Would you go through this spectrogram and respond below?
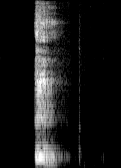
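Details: An adult male preacher, who says he has a cold and cough, gives a single harsh throat clear during a sermon, one guttural burst fading over about half a second; throat clearing.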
